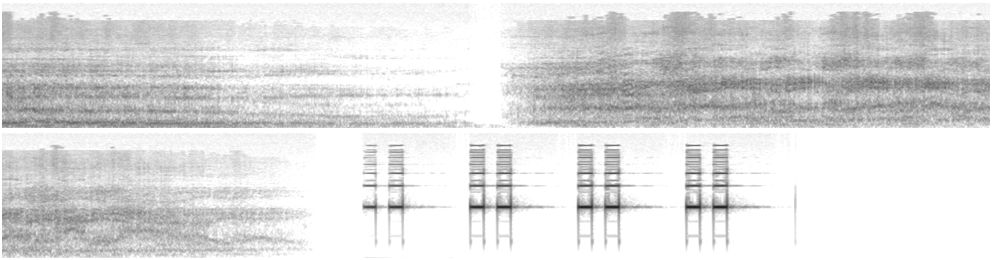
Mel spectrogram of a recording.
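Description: Two stretches of a dark, noisy sound effect, each fading out, the first ending about three seconds in. Near the end come four quick double beeps from a digital, alarm-clock-like beeper.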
